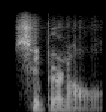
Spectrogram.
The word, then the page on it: supernal: American English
